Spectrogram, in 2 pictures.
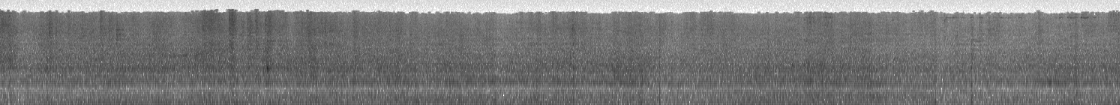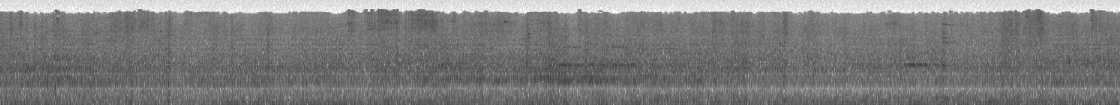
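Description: Freight train rolling steadily past at close range, tank cars and then boxcars: a continuous rumble and clatter of steel wheels on rail, with now and then a faint brief squeal.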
